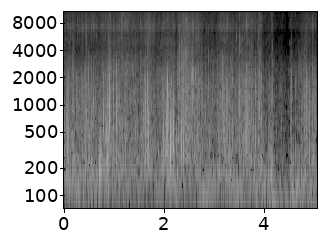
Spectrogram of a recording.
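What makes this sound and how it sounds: Fingers and nails scratch and rub the fur of a large, soft, grey faux fur pillow with soft filling. The result is a quiet, continuous scratchy rustle made of many short, brushing strokes that carry into the high range.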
